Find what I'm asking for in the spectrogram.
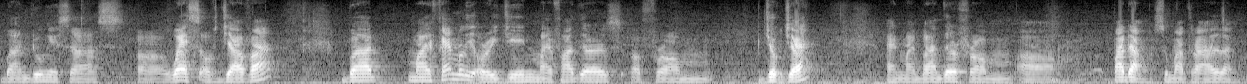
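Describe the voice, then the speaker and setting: An Indonesian man in his fifties answers interview questions in English, slowly and unhurriedly, with frequent pauses and fillers. His tone is friendly and joking. A faint hiss of noise sits under his voice. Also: mid-range voice, rough recording. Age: 50s. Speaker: guest, air force base commander.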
